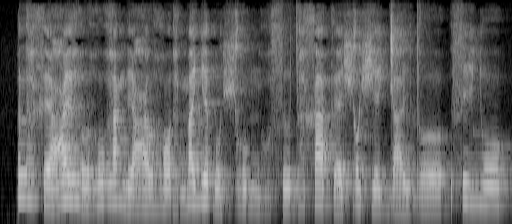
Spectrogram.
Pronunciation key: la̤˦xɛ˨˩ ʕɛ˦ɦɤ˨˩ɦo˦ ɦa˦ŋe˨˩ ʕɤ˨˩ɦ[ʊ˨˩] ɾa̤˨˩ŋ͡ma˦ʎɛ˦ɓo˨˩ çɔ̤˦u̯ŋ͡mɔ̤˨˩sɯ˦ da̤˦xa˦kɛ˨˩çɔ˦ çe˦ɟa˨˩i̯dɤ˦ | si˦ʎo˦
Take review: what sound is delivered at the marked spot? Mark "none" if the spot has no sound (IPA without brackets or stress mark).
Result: ɔ˨˩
